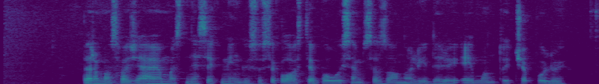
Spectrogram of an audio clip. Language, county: Lithuanian, Alytus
